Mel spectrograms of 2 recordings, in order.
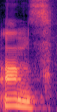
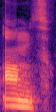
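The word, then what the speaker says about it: alms: এস এস হলো consonant সুতরাং এখানেও এল এর উচ্চারণটা হবে না সুতরাং এ তে হলো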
